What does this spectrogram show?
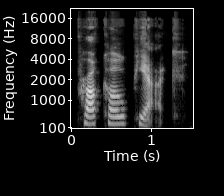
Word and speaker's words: Prokopiak: Let's welcome a dedicated and accomplished real estate agent to the show, Chris, Christopher Prokopiak.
